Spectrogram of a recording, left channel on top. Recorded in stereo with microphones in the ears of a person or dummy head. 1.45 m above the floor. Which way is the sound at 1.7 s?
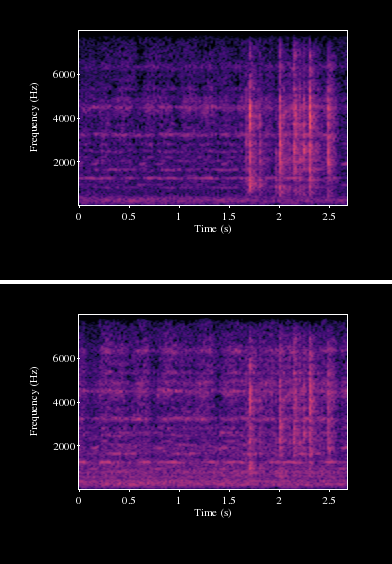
35° left (ahead or behind).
